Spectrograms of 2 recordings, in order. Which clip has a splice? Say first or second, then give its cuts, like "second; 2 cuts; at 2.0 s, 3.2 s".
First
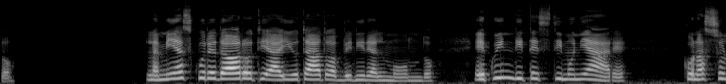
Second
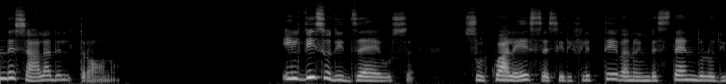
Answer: first; 1 cut; at 4.9 s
